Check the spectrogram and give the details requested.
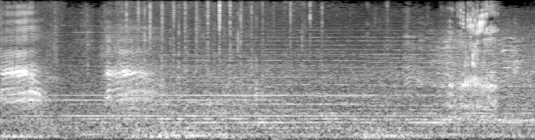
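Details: Parent Common Guillemot on a cliff at dusk calls to encourage its chick down ledges amid razorbill attacks: three drawn-out, wavering calls, the first at the start and the last near the end, over swelling orchestral music.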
